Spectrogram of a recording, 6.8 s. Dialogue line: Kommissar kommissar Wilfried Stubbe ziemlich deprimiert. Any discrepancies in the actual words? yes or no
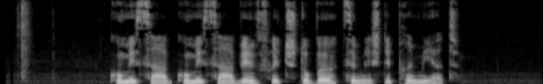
no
